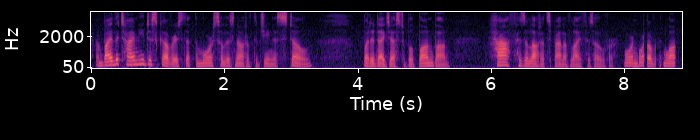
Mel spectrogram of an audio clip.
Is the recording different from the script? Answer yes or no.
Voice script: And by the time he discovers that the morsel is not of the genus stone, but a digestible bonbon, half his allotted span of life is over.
yes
